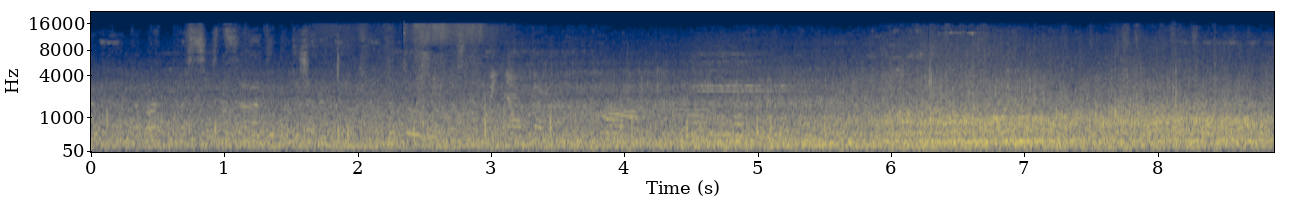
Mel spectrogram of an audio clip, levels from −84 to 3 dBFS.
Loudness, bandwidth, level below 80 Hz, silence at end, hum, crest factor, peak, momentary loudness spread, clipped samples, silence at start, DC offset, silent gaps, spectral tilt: -22 LUFS; 16 kHz; -52 dBFS; 0 s; none; 16 dB; -6 dBFS; 8 LU; under 0.1%; 0 s; under 0.1%; none; -6 dB/octave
